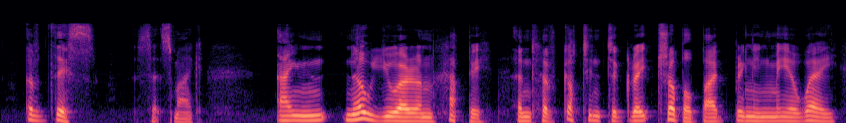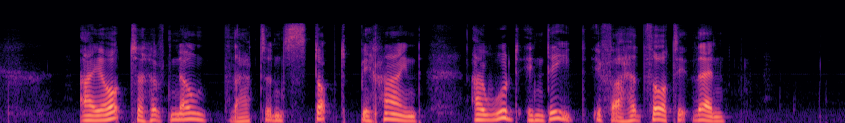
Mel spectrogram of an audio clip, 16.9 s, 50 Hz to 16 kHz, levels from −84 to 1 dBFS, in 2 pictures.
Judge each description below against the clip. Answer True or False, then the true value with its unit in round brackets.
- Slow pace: True (130 wpm)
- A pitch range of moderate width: True (3.9 semitones)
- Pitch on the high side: False (130 Hz)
